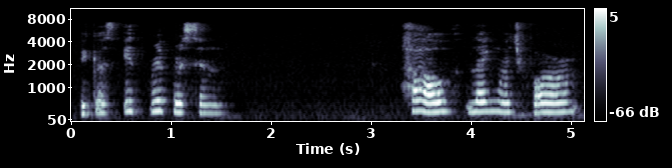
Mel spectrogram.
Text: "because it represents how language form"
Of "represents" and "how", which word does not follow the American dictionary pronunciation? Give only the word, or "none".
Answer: represents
